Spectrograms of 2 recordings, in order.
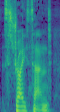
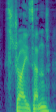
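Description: First: The middle consonant is a hissing s sound. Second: The middle consonant is a buzzing z sound. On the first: The speaker calls it right. "officially it is [name]" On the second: The speaker calls it wrong. "a load of people say Streisand with a Z"

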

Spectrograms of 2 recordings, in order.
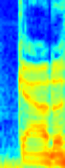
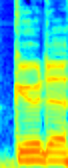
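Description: First: Gouda is said with a non-American pronunciation. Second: Gouda is said with an American pronunciation. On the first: This is how everyone else says it. "for everyone else" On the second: This is how Americans say it. "for the Yanks"

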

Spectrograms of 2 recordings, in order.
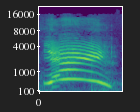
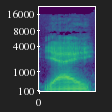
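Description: First: The word sounds lively and exuberant. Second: The word sounds flat and sarcastic. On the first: The speaker calls it right. "That's much better" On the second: The speaker calls it wrong. "That sounded really sarcastic"

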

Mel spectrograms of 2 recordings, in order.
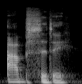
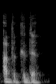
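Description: First: The name is pronounced as abcde. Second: The name is pronounced as abacada. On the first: The speaker calls it right. "but it's actually Abcde" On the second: The speaker calls it wrong. "I was saying it was abacada"

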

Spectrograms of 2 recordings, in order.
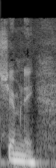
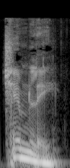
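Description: First: The middle consonant is an n sound. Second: The middle consonant is an l sound. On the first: "you don't know how to pronounce chimney" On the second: "It's Cork, isn't it? Chimley"

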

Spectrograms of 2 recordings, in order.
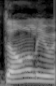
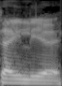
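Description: First: It is said with an American pronunciation. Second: It is said with a British pronunciation.

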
